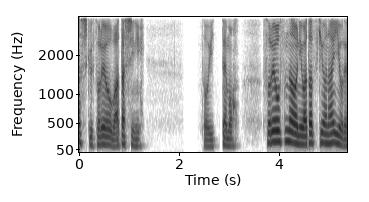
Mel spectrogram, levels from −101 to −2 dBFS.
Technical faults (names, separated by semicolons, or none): none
